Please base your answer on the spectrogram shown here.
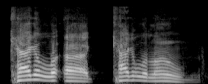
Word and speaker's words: Caglianone: So then, you said for the Royals today, the Consiglione. Yeah, how do you say his name? Jack. Jack Caglianone.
